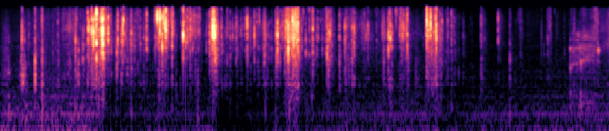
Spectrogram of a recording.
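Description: Foil Pokémon booster pack wrapper crinkling and tearing as it is opened by hand: a run of sharp crackles that thins out about four and a half seconds in.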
